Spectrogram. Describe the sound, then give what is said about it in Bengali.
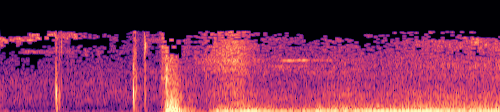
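Audi car driving away: a few sharp knocks or clicks come first, then a low engine rumble sets in and swells steadily as the car pulls off. No voices. “খানসামাটি Audi গাড়ি চেপে বেরিয়ে যাওয়ার পর”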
